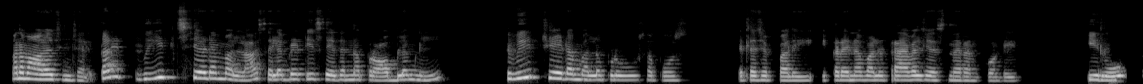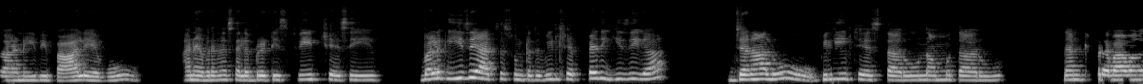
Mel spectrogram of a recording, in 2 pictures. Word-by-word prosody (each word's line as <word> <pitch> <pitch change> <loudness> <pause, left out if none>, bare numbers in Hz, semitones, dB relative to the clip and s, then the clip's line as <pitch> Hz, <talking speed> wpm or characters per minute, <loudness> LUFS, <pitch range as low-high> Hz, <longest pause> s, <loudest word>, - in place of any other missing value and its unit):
మనం 270 0 +5
ఆలోచించాలి. 210 -6 +1
కానీ 320 +4 +3 0.2
ట్వీట్స్ 325 +8 +1
చేయడం 280 -2 +5
వల్ల 200 -4 -1 0.2
సెలబ్రిటీస్ 240 +2 -1
ఏదైనా 215 +1 -2
ప్రాబ్లమ్‌ని 200 +2 -1 0.8
ట్వీట్ 320 +6 +4
చేయడం 265 -4 +4
వల్ల 205 0 +2
ఇప్పుడు 205 -1 0 0.2
సపోజ్ 195 -1 -7 0.6
ఎట్లా 200 0 0
చెప్పాలి, 185 -2 -3 0.2
ఎక్కడైనా 200 0 -1
వాళ్ళు 200 0 +1
ట్రావెల్ 200 +1 +2
చేస్తున్నారు 190 -1 -3
అనుకోండి. 170 -1 -10 0.8
ఈ - - +3
రోడ్స్ 200 +2 +2
కానీ 190 0 -1
ఇవి 195 0 0
బాలేవు 185 +1 +2 0.7
అని 210 0 +2
ఎవరైనా 200 +2 0
సెలబ్రిటీస్ 205 +1 +1
ట్వీట్ 230 +1 -2
చేసి, 210 -1 +1 0.7
వాళ్ళకి 265 +2 +3
ఈజీ 300 +2 +5
యాక్సెస్ 245 -1 -2
ఉంటది. 210 -1 -1
వీళ్ళు 235 0 -2
చెప్పేది 270 +4 +2 0.2
ఈజీగా 250 +1 0 0.8
జనాలు 240 +2 +5 0.4
బిలీవ్ 245 +2 -1
చేస్తారు, 205 -2 0 0.2
నమ్ముతారు. 200 -2 -2 0.7
దానికి 220 0 -1
ప్రభావ 215 -1 +4
210 Hz, 115 wpm, -21 LUFS, 195-240 Hz, 0.8 s, మనం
